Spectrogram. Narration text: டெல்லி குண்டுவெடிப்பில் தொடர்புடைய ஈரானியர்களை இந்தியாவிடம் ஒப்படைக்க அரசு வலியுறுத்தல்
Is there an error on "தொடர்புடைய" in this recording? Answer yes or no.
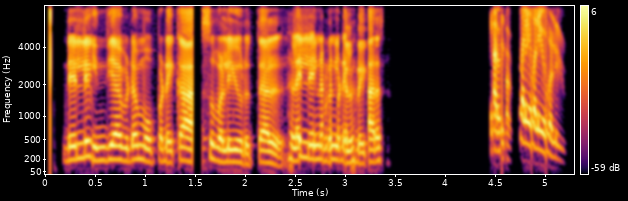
yes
